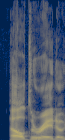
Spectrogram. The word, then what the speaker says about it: El Dorado: i always mispronounce it what's the arkansas pronunciation el dorado thank you el dorado jane doe and in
